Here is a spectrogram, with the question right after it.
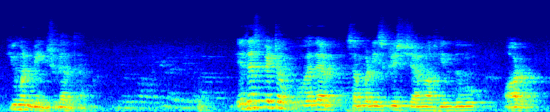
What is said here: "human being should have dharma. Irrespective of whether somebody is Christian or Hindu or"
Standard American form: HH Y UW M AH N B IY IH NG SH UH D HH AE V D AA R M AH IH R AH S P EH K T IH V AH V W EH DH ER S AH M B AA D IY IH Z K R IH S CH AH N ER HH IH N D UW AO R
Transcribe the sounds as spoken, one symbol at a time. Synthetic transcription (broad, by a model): HH Y UW M AH N B IY IH NG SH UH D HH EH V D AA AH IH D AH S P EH T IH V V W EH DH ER S AH M B AA D IY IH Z K R IH S CH AH N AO HH IH N D UW AO R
